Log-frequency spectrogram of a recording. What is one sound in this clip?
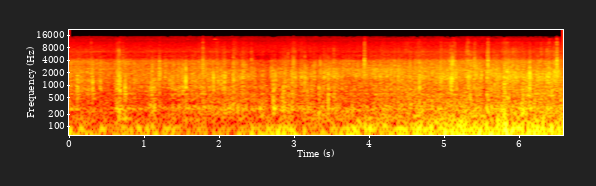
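Mountain bike tyres rumble and crunch over a dirt trail on a descent.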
